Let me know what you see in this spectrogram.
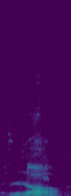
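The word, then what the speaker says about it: לא: So it's pronounced lo because what's ascribed to the aleph is the cholam, right?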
